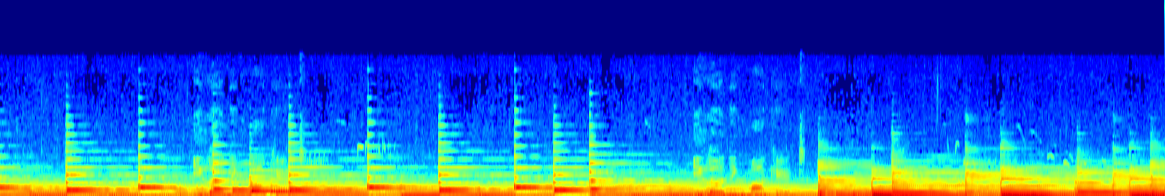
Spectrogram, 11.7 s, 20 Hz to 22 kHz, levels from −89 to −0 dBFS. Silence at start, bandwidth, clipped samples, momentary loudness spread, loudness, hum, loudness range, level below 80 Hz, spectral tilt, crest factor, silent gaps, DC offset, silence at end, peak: 0 s; 10 kHz; under 0.1%; 7 LU; -16 LUFS; none; 4 LU; -56 dBFS; -7 dB/octave; 12 dB; none; under 0.1%; 0 s; -2 dBFS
